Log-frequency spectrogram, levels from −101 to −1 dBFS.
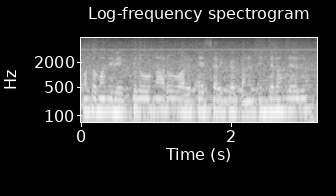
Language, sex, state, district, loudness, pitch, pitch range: Telugu, male, Telangana, Mahabubabad, -14 LUFS, 125 Hz, 120-130 Hz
